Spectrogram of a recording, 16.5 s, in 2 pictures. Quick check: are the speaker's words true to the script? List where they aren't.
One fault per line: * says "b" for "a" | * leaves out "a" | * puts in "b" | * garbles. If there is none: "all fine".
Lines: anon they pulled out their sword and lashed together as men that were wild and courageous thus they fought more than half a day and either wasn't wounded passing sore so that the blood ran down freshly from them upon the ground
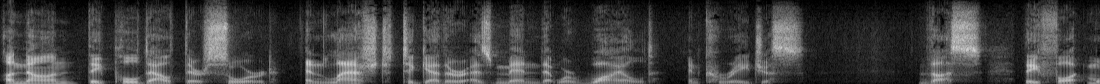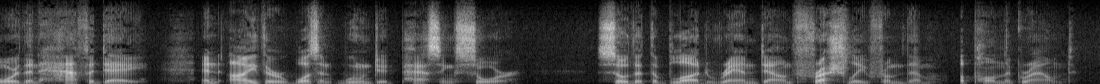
all fine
